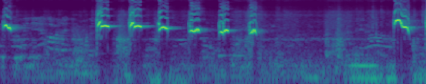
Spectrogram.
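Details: Greater green leafbird song aimed at provoking rivals to reply: a string of loud whistled notes at a steady pace, a short lull with faint background sounds, then renewed whistles.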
